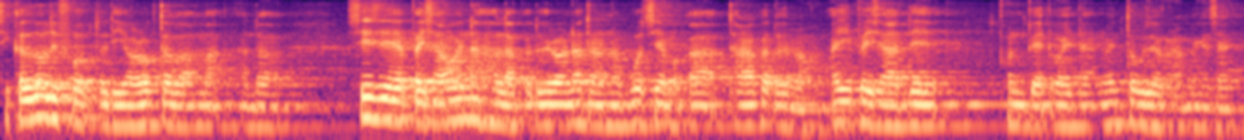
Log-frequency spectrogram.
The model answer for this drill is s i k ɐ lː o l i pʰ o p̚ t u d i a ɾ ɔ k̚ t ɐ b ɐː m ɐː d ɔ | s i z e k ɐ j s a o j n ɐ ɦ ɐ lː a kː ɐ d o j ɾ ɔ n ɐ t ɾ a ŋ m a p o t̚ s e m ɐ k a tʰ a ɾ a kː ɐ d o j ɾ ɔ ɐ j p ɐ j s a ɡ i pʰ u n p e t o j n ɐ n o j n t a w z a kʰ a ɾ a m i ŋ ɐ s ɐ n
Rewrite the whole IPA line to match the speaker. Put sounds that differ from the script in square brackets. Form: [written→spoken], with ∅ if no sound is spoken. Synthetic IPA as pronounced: s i k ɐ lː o l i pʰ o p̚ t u d i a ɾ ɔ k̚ t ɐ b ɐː m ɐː d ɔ | s i z e [k→p] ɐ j s a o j n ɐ ɦ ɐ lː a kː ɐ d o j ɾ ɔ n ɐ t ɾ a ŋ [m→n] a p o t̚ s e m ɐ k a tʰ a ɾ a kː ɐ d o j ɾ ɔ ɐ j p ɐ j s a [ɡ→d] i pʰ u n p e t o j n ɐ n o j n t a w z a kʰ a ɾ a m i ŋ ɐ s [ɐ→a] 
